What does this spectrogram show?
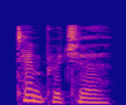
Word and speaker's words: temperature: Dá um tchan no final.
